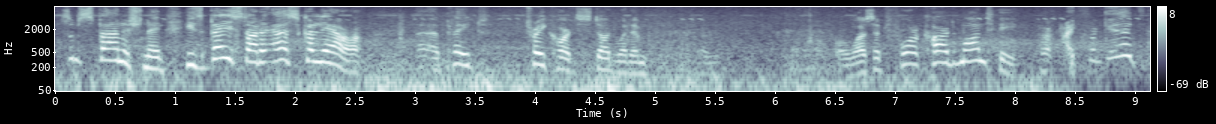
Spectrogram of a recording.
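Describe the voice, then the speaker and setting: An actor playing a boastful, cheerful, drunken Irish drifter in a video game, rambling and wheedling with an Irish accent. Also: male voice, extremely high pitch, big pitch swings, measured pace, full character voice. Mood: rambling, tipsy. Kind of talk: video game cutscene acting. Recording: clear background noise.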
